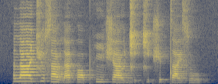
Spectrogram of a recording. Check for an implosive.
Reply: absent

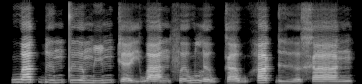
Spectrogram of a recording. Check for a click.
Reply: absent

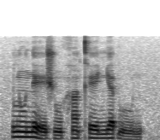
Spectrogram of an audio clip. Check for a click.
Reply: absent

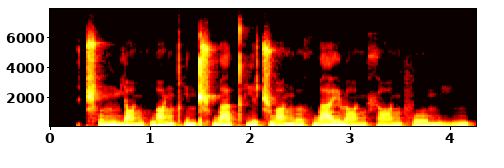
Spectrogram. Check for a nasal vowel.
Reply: absent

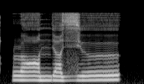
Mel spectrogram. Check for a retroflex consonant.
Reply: present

